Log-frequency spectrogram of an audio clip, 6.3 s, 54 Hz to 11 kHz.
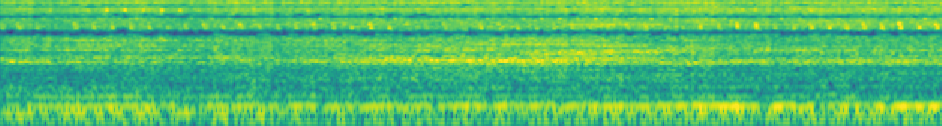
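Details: LS1 V8 Pontiac GTO idling steadily with a light quick chirp over the low rumble, coming from the top end, most prominent directly on top of the intake manifold.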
